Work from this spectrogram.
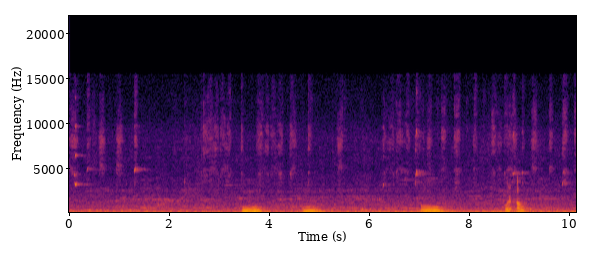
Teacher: पश्च स्वर जो पिछले भाग से बोले जाते हैं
